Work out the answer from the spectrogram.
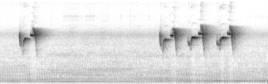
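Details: Bar-winged prinia (ciblek) singing a pranjak variation: one sharp, high, down-hooked chirp, a pause, then a quick run of four similar bright chirps. Faint low hum underneath.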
